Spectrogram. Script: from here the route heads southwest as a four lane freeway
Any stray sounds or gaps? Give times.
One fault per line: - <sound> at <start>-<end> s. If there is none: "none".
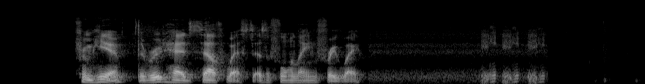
- laugh at 4.8-5.5 s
